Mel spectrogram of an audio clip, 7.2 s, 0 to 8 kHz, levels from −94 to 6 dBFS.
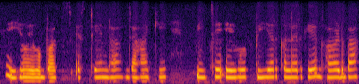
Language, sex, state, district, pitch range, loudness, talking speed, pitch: Bhojpuri, female, Uttar Pradesh, Gorakhpur, 250-260 Hz, -15 LUFS, 115 wpm, 255 Hz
